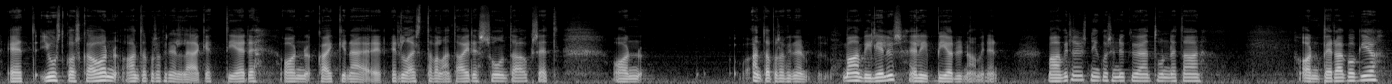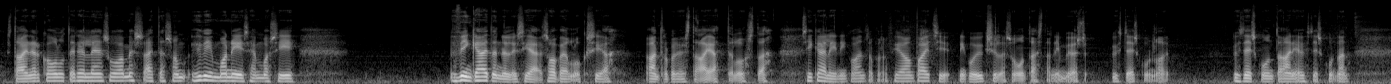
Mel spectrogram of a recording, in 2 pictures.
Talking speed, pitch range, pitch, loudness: 110 wpm, 140-165 Hz, 150 Hz, -20 LUFS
